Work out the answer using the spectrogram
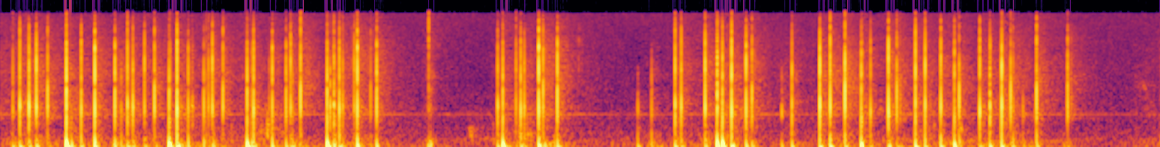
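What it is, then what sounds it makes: Faux leather sheet, tapped and scratched. Long white acrylic nails rapidly tap and scratch a thin white faux-leather sheet with a snakeskin emboss, draped over something rounded. Quick bursts of crisp, dry clicks with soft low thumps and scratchy rasps come in clusters separated by brief pauses, each hit dying away almost instantly, over a faint steady tone.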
